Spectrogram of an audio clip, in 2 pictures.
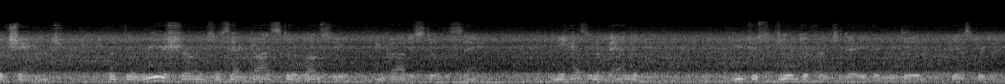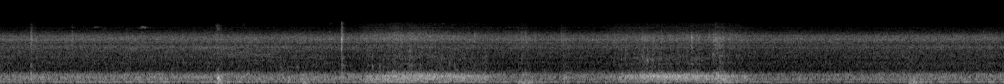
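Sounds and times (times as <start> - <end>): constant hiss: 0.0 - 20.0
low rumble: 0.7 - 15.5.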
